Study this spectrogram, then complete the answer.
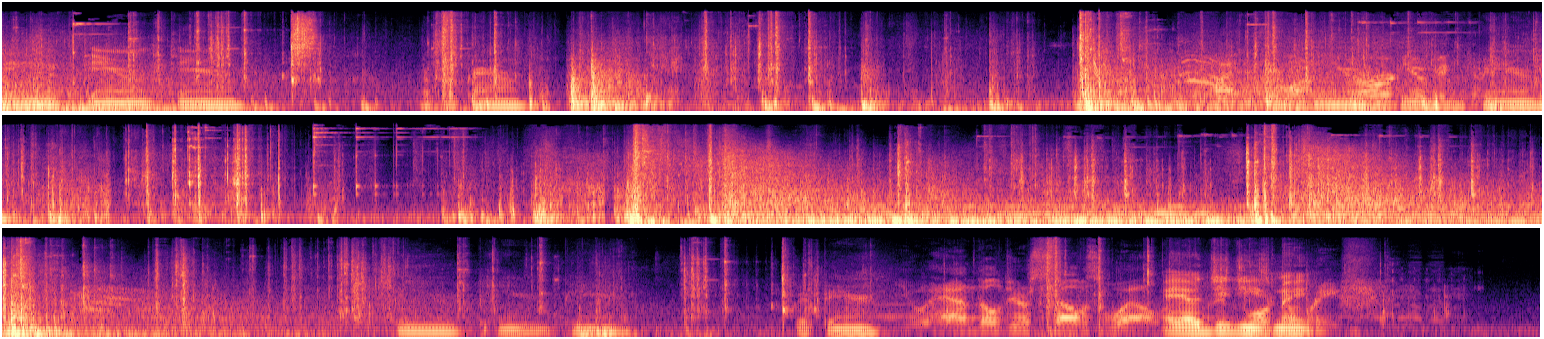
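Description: Gunshots crack sharply, one at a time.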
